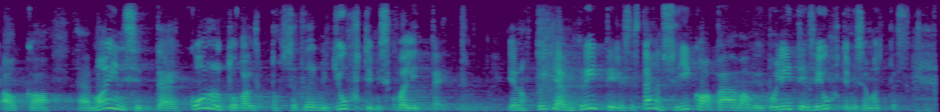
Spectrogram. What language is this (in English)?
Estonian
